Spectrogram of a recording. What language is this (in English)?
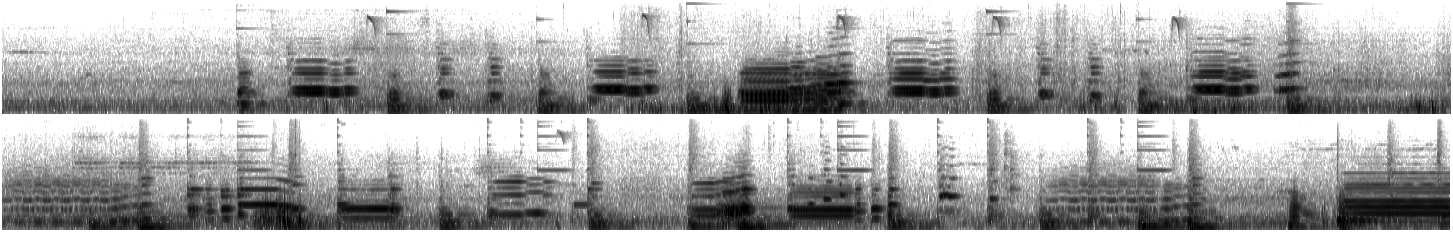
Korean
